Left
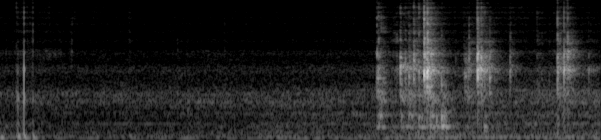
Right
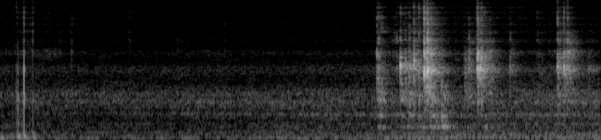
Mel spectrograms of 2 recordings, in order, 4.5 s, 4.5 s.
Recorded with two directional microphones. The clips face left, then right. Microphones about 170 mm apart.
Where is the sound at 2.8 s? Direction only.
55° left (ahead or behind); by 4.3 s 75° left (ahead or behind).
